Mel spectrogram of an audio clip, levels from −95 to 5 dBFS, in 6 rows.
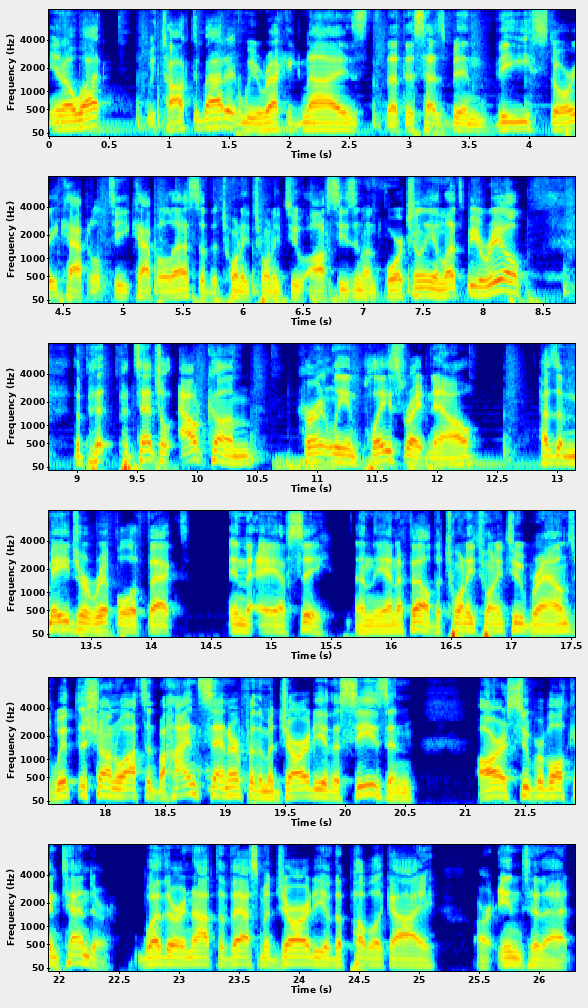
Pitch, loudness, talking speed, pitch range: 115 Hz, -24 LUFS, 185 wpm, 100-130 Hz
